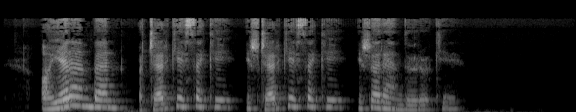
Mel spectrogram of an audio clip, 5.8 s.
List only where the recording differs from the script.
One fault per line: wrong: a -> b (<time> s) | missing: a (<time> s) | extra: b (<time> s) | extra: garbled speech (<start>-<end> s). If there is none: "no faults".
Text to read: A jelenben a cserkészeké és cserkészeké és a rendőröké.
no faults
